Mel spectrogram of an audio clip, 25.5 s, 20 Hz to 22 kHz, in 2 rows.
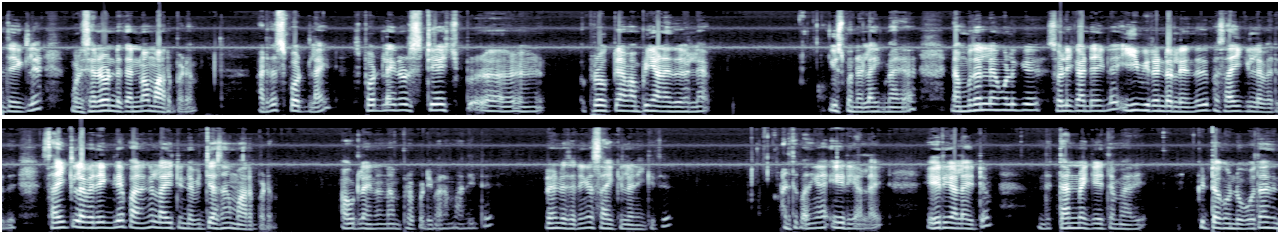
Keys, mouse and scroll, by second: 2.7 click, 8.3 scroll up 1, 9.3 scroll down 1, 16.0-20.8 drag, 21.8-23.0 scroll down 1, 23.0 click, 24.5 scroll up 1.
